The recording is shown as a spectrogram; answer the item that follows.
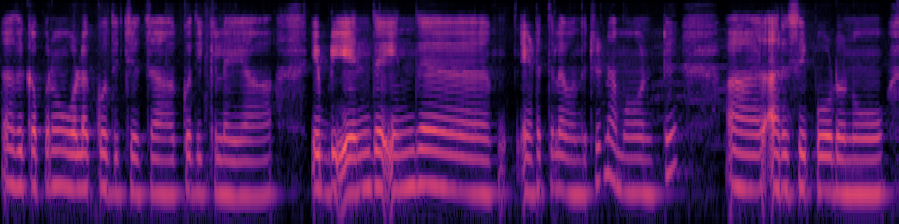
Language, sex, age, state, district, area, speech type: Tamil, female, 18-30, Tamil Nadu, Salem, urban, spontaneous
